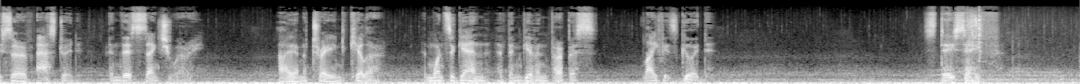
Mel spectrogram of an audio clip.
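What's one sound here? A man speaks calmly and gravely, close by.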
